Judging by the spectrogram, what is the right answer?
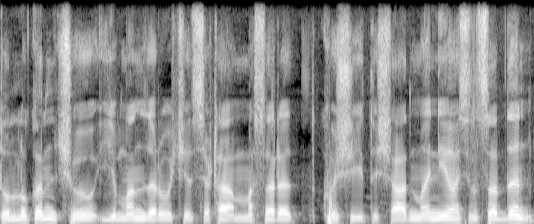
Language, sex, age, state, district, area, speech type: Kashmiri, male, 45-60, Jammu and Kashmir, Anantnag, rural, spontaneous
